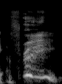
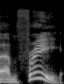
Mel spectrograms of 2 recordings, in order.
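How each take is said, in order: First: Mock gleeful squeal. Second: Said in the usual way. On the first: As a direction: jump way up into a squeal on "I'm free". Repeats "I'm free" then squeals it.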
